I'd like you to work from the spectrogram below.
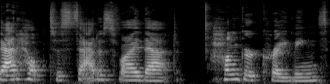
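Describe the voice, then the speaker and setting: An unremarkable speaking voice, this woman talks at a moderate pace with a medium pitch and fairly even intonation. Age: 60s. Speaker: wellness vlogger. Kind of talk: personal testimony and tips.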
